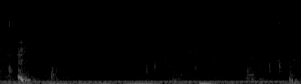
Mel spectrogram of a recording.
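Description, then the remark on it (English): Quiet, scattered keyboard clicks: a handful of sharp taps spaced irregularly over a steady low electrical hum, with no talking. “Sorry, it's taking me a few moments to figure out how to keyboard.”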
